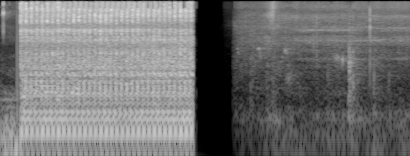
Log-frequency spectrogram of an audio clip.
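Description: Motor driving a water pump that draws water from a spring to a farm plot, a loud steady rhythmic engine drone for about a second and a half that cuts off abruptly, followed by faint outdoor ambience.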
